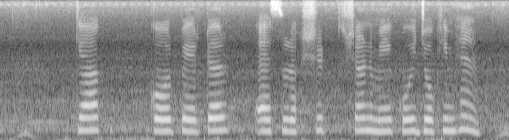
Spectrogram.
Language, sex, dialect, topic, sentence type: Hindi, female, Hindustani Malvi Khadi Boli, banking, statement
